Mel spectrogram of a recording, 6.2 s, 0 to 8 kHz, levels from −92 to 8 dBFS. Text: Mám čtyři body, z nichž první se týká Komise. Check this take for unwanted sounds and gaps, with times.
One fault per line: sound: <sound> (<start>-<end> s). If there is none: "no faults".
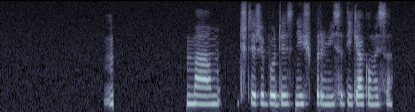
no faults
